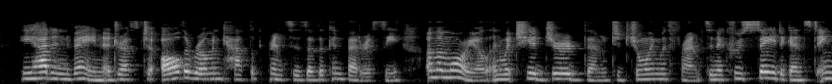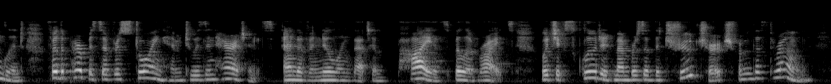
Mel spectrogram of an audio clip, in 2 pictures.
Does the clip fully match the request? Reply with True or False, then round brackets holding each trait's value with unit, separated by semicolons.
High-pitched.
True (225 Hz)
